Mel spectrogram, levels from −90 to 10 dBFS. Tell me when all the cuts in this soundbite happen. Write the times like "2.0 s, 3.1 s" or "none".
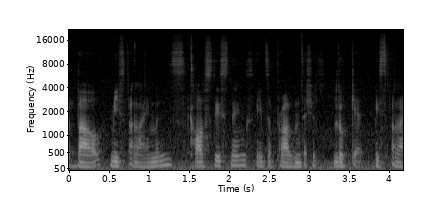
1.5 s, 2.5 s, 3.0 s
